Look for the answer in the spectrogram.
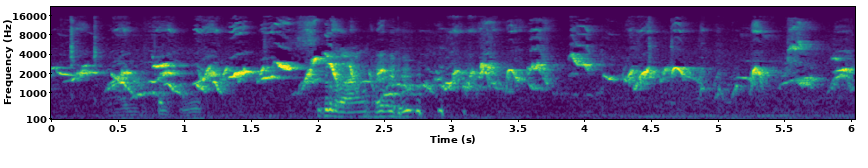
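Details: White-rumped shama in training, singing vigorously: a rapid varied run of whistled and harsh squawky phrases, mostly rising and falling notes at mid to high pitch, with short chattering bursts and a lower buzzy passage near the middle.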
